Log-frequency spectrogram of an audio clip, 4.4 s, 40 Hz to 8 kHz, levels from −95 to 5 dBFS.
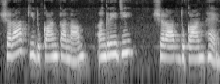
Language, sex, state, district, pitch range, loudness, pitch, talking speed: Hindi, female, Madhya Pradesh, Dhar, 210-255 Hz, -14 LUFS, 225 Hz, 120 wpm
